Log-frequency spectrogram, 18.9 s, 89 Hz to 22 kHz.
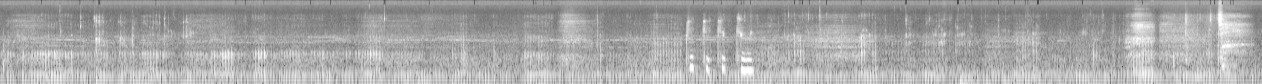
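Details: Pingu, a water-loving former stray cat brought home from a vegetable garden 100 days earlier, playing in the bathroom: a steady low rumbling purr throughout, with a few brief higher chirping notes midway and scattered soft knocks and clicks.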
